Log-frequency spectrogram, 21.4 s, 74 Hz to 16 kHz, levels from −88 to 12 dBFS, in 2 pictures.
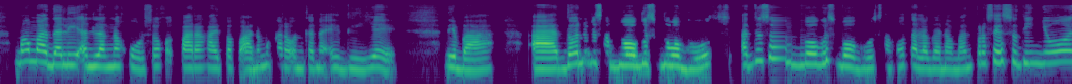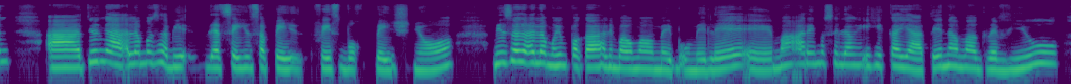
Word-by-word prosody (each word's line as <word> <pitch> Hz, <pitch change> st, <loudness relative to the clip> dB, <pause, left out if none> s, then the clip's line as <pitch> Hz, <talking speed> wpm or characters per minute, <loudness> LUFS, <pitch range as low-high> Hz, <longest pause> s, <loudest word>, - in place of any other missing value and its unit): mga 315 Hz, +2 st, +1 dB
madalian 255 Hz, -5 st, +3 dB
lang 230 Hz, -1 st, +4 dB
na 235 Hz, -, +1 dB
kurso 220 Hz, +1 st, -5 dB, 0.2 s
para 215 Hz, 0 st, +2 dB
kahit 210 Hz, -1 st, -1 dB
papaano 215 Hz, +1 st, -2 dB
magkaroon 210 Hz, -4 st, -4 dB
ka 205 Hz, -, -5 dB
ng -, -, -6 dB
ideya 200 Hz, -1 st, -4 dB
eh. -, -, -27 dB, 0.5 s
Di 225 Hz, -, +4 dB
ba? 185 Hz, +1 st, 0 dB, 0.4 s
Ah 200 Hz, 0 st, +10 dB
dun 255 Hz, +7 st, +3 dB
naman 290 Hz, 0 st, -8 dB
sa 280 Hz, -, -6 dB
bogus 250 Hz, +2 st, +7 dB
bogus 235 Hz, -1 st, +2 dB
at 255 Hz, -, 0 dB
dun 335 Hz, -, -1 dB
sa 390 Hz, -2 st, 0 dB
bogus 265 Hz, +3 st, +2 dB
bogus 210 Hz, -3 st, 0 dB
naku 220 Hz, +2 st, -9 dB
talaga 200 Hz, -4 st, -1 dB
naman, 195 Hz, +2 st, -5 dB
proseso 295 Hz, +2 st, -1 dB
din 280 Hz, 0 st, -5 dB
yun 315 Hz, +2 st, +1 dB, 0.4 s
at 220 Hz, 0 st, +6 dB
yun 320 Hz, +1 st, -1 dB
nga 265 Hz, -4 st, +4 dB
alam 280 Hz, +1 st, -1 dB
mo 290 Hz, -, -3 dB
sabi 225 Hz, -6 st, -2 dB, 0.2 s
let's 215 Hz, -1 st, 0 dB
say 220 Hz, -3 st, 0 dB
yun 215 Hz, -, -4 dB
sa 220 Hz, 0 st, -1 dB
face 195 Hz, -1 st, -1 dB
Facebook 200 Hz, -1 st, -5 dB, 0.2 s
page 185 Hz, +2 st, -4 dB
niyo, 190 Hz, +7 st, -2 dB, 0.4 s
minsan 300 Hz, +4 st, +2 dB
alam 285 Hz, 0 st, +2 dB
mo 245 Hz, -, 0 dB
yung 250 Hz, -, -6 dB
pagka 225 Hz, -1 st, +3 dB
halimbawa 210 Hz, -3 st, 0 dB
mo 200 Hz, -1 st, -2 dB
may 185 Hz, -2 st, -3 dB
bumili 195 Hz, +4 st, -3 dB
eh 185 Hz, -1 st, -4 dB
maaari 260 Hz, +4 st, -3 dB
mo 285 Hz, -, -8 dB
silang 260 Hz, -1 st, -5 dB
ihikayatin 230 Hz, -3 st, -1 dB
na 235 Hz, -, 0 dB
mag-review, 210 Hz, +7 st, -2 dB
225 Hz, 175 wpm, -24 LUFS, 200-260 Hz, 0.5 s, Ah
